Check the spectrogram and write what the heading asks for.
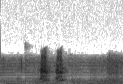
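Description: A dog barks twice in quick succession about a second in, over sustained background music.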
